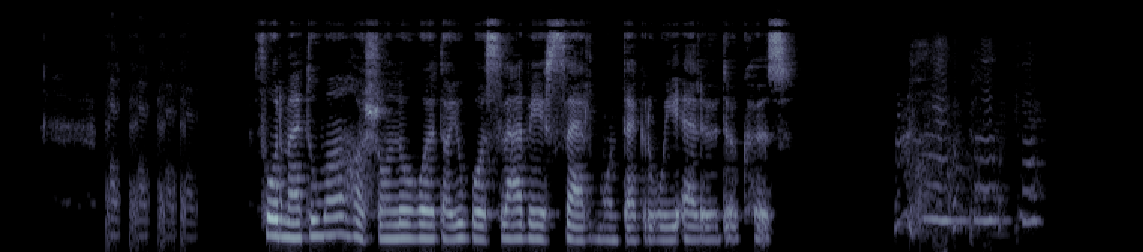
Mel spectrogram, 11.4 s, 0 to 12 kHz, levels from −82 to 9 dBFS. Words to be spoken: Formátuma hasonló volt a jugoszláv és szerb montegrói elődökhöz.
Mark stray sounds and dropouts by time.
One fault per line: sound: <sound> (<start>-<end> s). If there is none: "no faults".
sound: laugh (1.0-2.0 s)
sound: cough (8.9-10.5 s)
